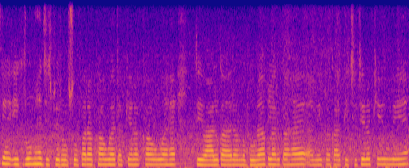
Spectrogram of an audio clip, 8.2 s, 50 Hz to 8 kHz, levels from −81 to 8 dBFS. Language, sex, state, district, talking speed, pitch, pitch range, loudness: Hindi, female, Chhattisgarh, Raipur, 205 wpm, 245 Hz, 235-250 Hz, -14 LUFS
